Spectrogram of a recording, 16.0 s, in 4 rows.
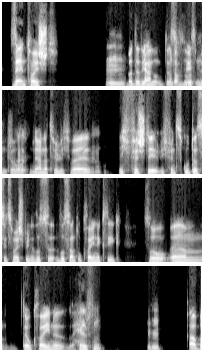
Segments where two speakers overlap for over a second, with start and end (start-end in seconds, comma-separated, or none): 2.4-4.5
